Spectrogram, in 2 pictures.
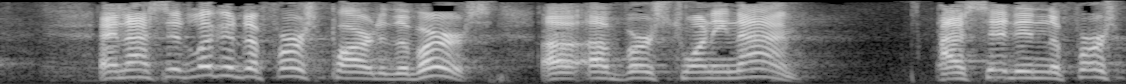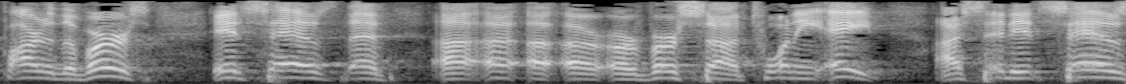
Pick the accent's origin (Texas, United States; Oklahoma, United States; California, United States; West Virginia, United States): West Virginia, United States; also born or lived in Illinois; I grew up down in West Virginia, and I pastored there for about 12 and a half, 13 years before going to Illinois.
